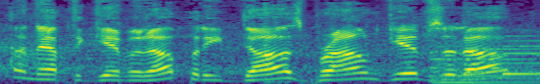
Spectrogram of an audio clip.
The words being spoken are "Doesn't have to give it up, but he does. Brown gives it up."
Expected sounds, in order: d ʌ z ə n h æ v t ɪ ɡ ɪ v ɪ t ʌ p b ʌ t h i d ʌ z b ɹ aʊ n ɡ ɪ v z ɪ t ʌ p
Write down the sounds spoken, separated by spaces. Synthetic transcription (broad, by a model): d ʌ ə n h æ f t ɪ ɡ ɪ v ɪ t ʌ p b ʌ t h i d ʌ z b ɹ aʊ n ɡ ɪ v z ɪ t ʌ p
